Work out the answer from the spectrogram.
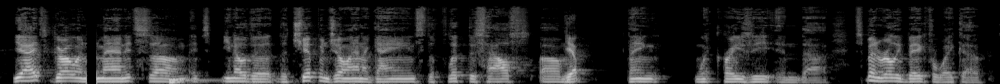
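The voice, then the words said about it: Strong Texan country accent. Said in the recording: “your accent is crazy, man. You've got a country accent. People from Texas tell me I've got an accent”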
